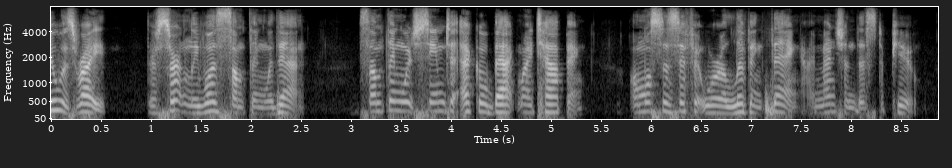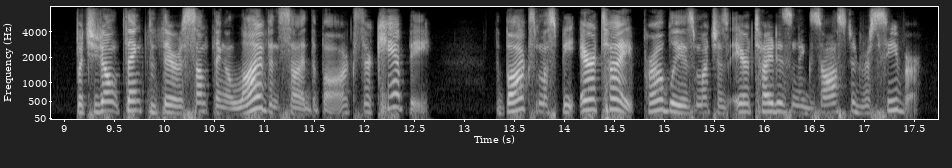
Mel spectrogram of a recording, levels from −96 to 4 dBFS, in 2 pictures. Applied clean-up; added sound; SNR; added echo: none; none; none; none.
